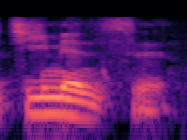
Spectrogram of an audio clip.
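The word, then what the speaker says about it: siemens: 지 다니는 기 맺습니다 지멘스 s 라고 읽으면 안 되고 치면 스 g 맨 스 그 다음에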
